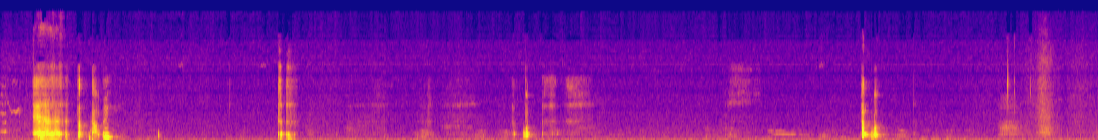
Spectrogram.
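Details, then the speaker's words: Person who confirms having the hiccups: several brief, sharp gulping hiccup sounds at irregular intervals in a quiet room, about five over eleven seconds; hiccups. "Do you have the hiccups? Uh-huh."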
